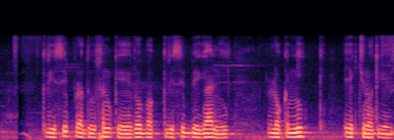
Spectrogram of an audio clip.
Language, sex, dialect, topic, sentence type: Maithili, male, Southern/Standard, agriculture, statement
